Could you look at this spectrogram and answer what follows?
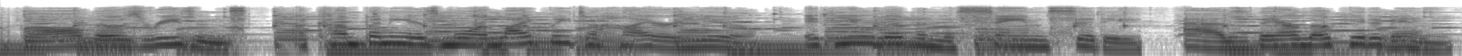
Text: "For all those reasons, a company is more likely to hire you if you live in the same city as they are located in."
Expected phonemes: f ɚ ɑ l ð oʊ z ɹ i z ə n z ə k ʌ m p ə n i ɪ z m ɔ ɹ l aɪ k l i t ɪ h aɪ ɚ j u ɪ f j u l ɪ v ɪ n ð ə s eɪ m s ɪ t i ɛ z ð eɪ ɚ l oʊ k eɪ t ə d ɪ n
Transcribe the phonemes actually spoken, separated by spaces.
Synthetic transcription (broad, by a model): f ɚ ɑ l ð oʊ z ɹ i z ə n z ə k ʌ m p ə n i ɪ z m ɔ ɹ l aɪ k l i t ɪ h aɪ ɚ j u ɪ f j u l ɪ v ɪ n ð ə s eɪ m s ɪ t i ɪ z ð eɪ ɚ l oʊ k eɪ t ə d ɪ n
